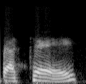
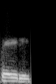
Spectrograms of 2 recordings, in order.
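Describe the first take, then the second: First: The name ends with an 'ay' sound. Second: The name ends with an 'ee' sound. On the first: The speaker calls it right. "the actual pronunciation is Batay" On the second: The speaker calls it wrong. "a lot of people call it Beatty"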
